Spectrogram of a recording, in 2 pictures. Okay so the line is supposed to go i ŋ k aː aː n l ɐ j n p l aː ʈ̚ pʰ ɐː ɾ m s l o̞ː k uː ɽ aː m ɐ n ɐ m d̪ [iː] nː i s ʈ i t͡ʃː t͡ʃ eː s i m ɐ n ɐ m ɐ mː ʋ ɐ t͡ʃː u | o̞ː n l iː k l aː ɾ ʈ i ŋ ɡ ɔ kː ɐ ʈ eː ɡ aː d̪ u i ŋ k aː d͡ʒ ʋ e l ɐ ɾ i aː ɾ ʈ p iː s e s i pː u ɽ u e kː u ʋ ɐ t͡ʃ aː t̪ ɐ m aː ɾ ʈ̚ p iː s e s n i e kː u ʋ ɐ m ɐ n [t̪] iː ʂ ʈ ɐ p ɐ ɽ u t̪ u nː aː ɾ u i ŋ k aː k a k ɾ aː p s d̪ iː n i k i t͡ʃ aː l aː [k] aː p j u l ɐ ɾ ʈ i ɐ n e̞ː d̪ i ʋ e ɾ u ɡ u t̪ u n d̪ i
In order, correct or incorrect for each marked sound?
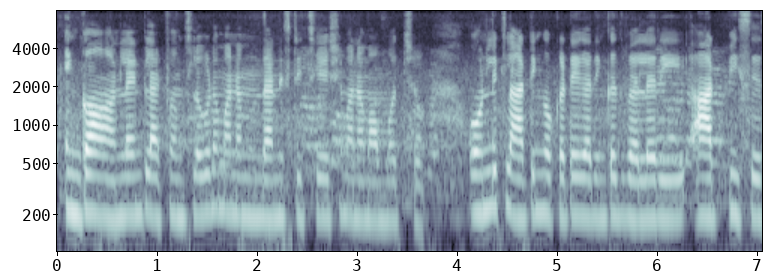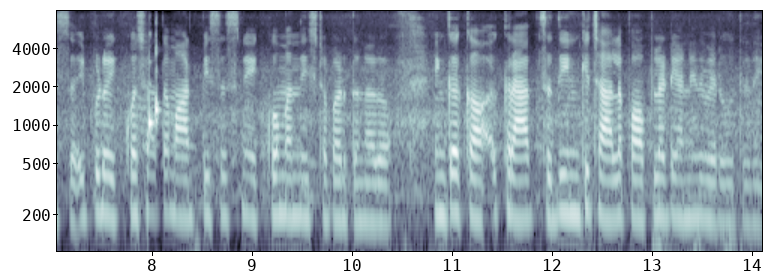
incorrect: aː, incorrect: d̪, incorrect: p

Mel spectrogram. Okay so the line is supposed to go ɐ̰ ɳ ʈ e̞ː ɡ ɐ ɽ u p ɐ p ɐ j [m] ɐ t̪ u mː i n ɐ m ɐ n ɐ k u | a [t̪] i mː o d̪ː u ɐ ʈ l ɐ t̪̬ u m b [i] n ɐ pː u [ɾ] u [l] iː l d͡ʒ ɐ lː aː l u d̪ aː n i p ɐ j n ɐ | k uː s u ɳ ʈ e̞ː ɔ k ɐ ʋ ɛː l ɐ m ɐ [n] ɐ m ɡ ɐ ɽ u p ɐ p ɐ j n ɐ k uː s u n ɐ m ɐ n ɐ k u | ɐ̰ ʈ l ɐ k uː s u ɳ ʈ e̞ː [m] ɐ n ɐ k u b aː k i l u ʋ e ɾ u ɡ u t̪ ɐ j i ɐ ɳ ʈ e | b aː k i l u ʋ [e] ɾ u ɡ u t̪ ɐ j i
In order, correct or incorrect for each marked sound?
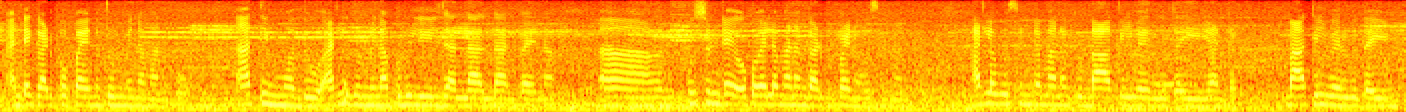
incorrect: n, correct, correct, incorrect: ɽ, correct, correct, correct, correct

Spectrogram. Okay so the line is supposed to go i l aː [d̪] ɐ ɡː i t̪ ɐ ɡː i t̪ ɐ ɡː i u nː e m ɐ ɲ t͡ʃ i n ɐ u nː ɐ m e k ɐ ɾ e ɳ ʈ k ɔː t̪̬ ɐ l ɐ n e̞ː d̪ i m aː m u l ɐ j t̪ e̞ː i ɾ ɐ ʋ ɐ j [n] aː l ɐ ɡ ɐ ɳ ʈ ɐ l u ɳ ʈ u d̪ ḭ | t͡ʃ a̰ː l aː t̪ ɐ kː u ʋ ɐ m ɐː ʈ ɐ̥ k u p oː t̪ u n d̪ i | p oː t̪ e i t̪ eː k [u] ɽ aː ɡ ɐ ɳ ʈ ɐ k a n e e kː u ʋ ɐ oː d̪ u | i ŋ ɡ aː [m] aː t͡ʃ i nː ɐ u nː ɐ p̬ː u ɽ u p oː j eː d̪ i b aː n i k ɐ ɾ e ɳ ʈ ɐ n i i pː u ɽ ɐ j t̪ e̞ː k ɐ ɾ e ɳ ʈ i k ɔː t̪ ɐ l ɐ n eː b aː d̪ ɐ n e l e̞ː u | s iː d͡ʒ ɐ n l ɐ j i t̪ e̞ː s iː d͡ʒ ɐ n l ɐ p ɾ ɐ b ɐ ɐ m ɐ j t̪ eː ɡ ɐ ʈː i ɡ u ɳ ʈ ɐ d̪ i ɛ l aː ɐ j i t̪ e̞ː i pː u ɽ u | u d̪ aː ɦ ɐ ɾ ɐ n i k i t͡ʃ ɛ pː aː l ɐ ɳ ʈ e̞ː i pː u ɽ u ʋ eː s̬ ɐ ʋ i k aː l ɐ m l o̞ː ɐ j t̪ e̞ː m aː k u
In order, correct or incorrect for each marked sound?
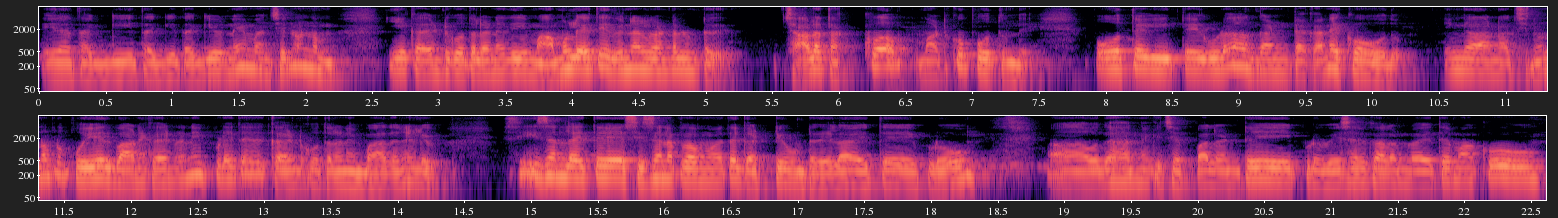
incorrect: t̪, correct, incorrect: uː, incorrect: n

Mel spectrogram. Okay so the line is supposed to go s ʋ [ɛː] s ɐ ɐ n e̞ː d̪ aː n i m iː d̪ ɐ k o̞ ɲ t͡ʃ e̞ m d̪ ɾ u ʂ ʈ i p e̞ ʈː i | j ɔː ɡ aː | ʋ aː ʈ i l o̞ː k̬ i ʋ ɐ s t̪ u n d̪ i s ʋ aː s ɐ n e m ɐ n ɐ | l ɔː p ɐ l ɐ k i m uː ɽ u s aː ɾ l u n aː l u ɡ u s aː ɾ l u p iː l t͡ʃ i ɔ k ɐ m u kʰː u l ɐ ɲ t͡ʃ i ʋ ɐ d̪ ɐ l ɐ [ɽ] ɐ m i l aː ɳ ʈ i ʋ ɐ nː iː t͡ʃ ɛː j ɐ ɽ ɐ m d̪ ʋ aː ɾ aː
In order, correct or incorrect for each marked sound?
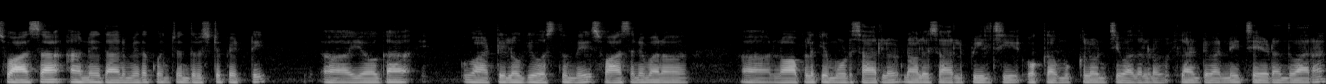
incorrect: aː, correct

